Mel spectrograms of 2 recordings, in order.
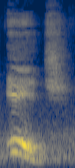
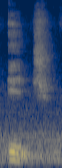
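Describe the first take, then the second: First: The ending has a long 'ay' vowel. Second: The ending has a short 'e' vowel. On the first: The speaker calls it wrong. "Do not pronounce it age" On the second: The speaker calls it right. "but edge"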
